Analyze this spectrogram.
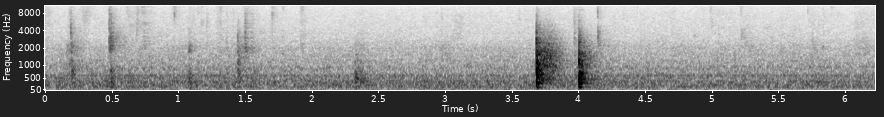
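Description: Dishware clinking while hands season a raw steak on a ceramic platter: a few faint scattered taps, then two sharp clinks about a third of a second apart a little over three and a half seconds in, as a hand dips into a small glass bowl of seasoning.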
